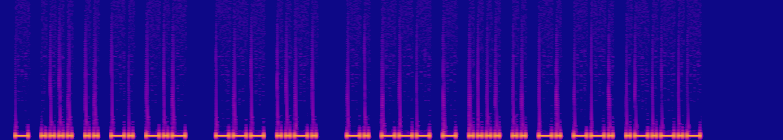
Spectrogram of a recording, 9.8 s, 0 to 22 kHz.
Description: Morse code, heard as a keyed tone, about 22 wpm, 700 Hz. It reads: THINK OF NOTHING.
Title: Sentences from Top 1000 Words - Review Part 3 - 22wpm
